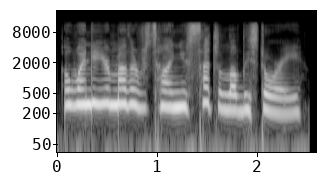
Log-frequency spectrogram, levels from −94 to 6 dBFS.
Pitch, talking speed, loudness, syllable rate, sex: 260 Hz, 255 wpm, -15 LUFS, 7.3 syllables/s, female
